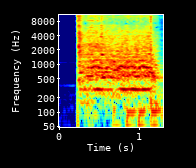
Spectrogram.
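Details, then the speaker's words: Freshly rebuilt budget 302 V8 in a tow truck, coil not connected, cranks with an even strong starter churn and steady rhythm, no knocks or binding; turns over freely, normal cranking. "we should be able to bust this thing off, or crank it over anyway. Obviously we're not trying to bust it off because the coil's not hooked up to nothing"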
